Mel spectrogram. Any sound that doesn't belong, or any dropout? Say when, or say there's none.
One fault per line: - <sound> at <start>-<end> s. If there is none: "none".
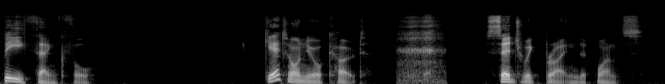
- breath at 4.0-4.5 s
